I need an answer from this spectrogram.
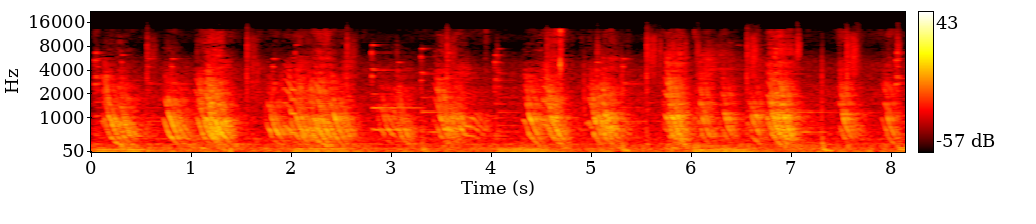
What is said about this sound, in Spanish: son las crías de cocodrilo, muy bien.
